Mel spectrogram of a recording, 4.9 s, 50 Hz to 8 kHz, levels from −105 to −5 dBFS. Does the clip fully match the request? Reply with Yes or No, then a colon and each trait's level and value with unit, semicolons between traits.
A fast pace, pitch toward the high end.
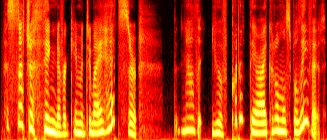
Yes: fast, 270 wpm; high, 240 Hz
